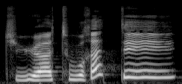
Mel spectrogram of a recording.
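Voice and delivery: slow, loud teasing wolf; mocking old wolf. A narrator's reading. Wolf teases cub.

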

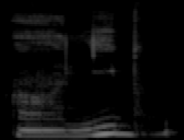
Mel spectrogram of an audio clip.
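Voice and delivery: un hibou whispered, no voice; whispered repeat. Shown as a demonstration. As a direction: whisper un hibou like a secret dictation. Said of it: "répétition chuchotée du mot". (un hibou chuchoté)

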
